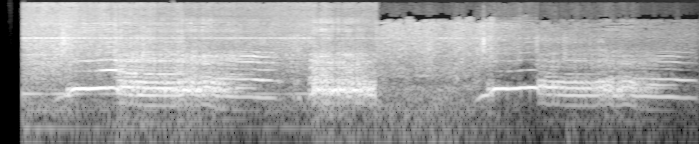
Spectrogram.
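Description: A Rottweiler gives drawn-out, whining howls that rise and then hold steady in three bursts.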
